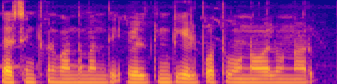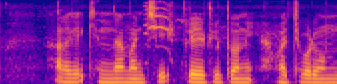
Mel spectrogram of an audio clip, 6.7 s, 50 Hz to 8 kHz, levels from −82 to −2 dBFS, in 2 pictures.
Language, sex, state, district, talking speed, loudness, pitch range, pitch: Telugu, male, Andhra Pradesh, Manyam, 140 wpm, -20 LUFS, 125-130 Hz, 130 Hz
